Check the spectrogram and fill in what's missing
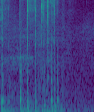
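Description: Quick, close clicking of typing on a computer keyboard, a short burst of keystrokes for about a second that then fades into quiet.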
